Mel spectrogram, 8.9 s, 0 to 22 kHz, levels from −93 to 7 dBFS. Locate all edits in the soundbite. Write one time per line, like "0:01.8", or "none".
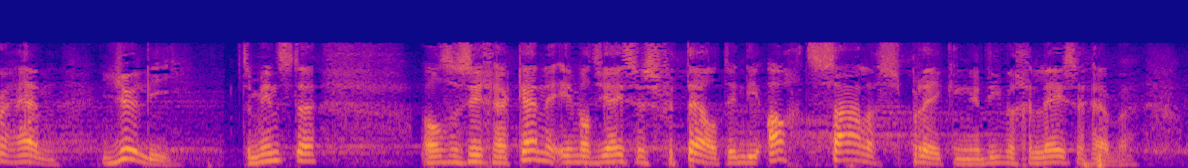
0:01.7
